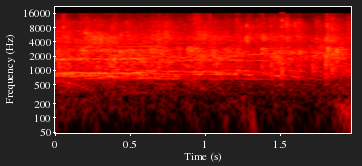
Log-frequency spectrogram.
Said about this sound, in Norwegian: Det var mye dårligere applaus nå enn på den forrige. Kan jeg få en kjempeapplaus på gjengen som er her foran?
